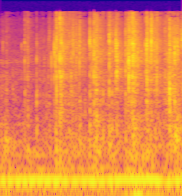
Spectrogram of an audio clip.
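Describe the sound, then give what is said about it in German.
Crisp crinkling of a plastic sleeve as the last card is slid inside, a run of rustling bursts over about two seconds above a faint steady hum, with no voices. “So, eingetütet.”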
